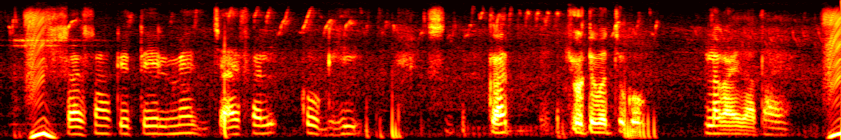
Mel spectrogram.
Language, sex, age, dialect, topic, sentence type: Hindi, male, 25-30, Kanauji Braj Bhasha, agriculture, statement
